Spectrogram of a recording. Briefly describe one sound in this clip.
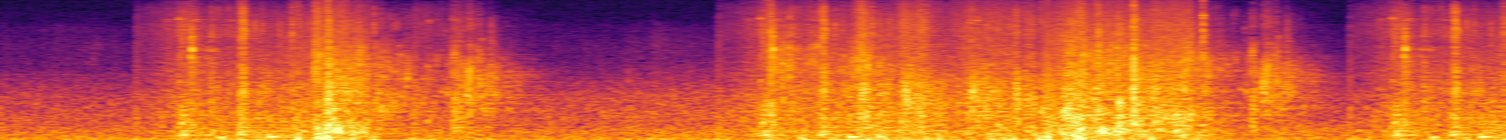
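Leaves and branches rustle as a small creature pushes through plants.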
